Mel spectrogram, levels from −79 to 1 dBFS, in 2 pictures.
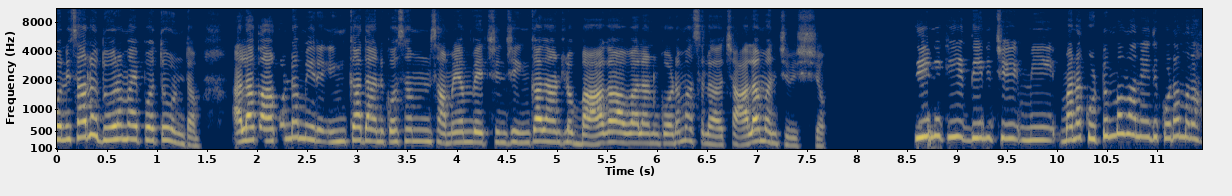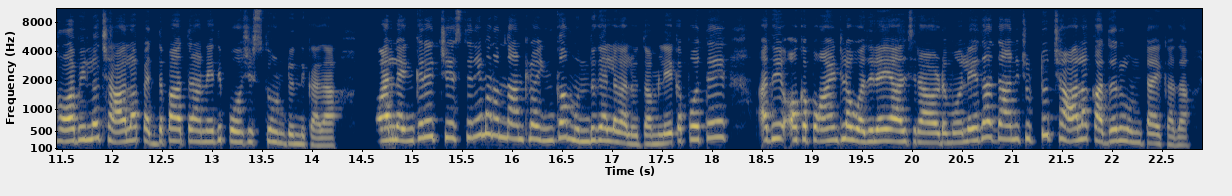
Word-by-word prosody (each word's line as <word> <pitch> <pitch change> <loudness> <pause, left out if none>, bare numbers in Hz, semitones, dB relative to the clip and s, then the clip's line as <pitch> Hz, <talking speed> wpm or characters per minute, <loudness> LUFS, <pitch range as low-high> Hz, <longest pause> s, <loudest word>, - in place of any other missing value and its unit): కొన్ని 310 0 +4
సార్లు 365 +3 +6
దూరమయిపోతూ 300 -1 +2
ఉంటాం. 180 -7 -6 0.4
అలా 290 +3 +7
కాకుండా 325 +6 +1
మీరు 285 -4 -1
ఇంకా 260 +3 +1
దాని 255 -2 -1
కోసం 265 +1 -3 0.2
సమయం 235 +2 -1
వెచ్చించి 235 +1 -4
ఇంకా 260 +3 +4
దాంట్లో 245 -1 -1 0.2
బాగా 225 +5 +4
అవ్వాలనుకోవడం 220 +2 -2
అసలా 205 -7 -4 0.2
చాలా 190 +8 +4
మంచి 215 -5 -7
విషయం. 160 -1 -10 0.9
దీనికి 370 0 +4 0.2
దీనిచి 340 0 0 0.2
మీ 295 - -2 0.3
మన 305 +3 +3
కుటుంబమనేది 380 0 +1
కూడా 365 +3 0
మన 350 -2 -1
హాబీలో 290 +5 +4
చాలా 255 +3 +3
పెద్ద 260 -4 -2
పాత్ర 270 0 +2
అనేది 250 +4 -4
పోషిస్తూ 245 +1 -3
ఉంటుంది 210 -3 -5
కదా! 170 -1 -2 0.5
వాళ్ళు 285 +2 +5
ఎంకరేజ్ 340 +7 -2
చేస్తేనే 345 +2 -4
మనం 400 -3 -1
దాంట్లో 320 0 -1
ఇంకా 315 +5 +1
ముందుకెళ్ళగలుగుతాం. 255 -8 -1
లేకపోతే, 305 +8 0 0.5
అది 305 +3 +1 0.2
ఒక 295 - -2
పాయింట్‌లో 290 +3 +1
వదిలేయాల్సి 260 0 +2
రావడమో, 230 0 -1
లేదా 290 +6 +2
దాని 315 -1 -2
చుట్టూ 325 +6 -4
చాలా 295 +1 +2
కథలు 270 +2 +1
ఉంటాయి 220 -3 -4
కదా! 180 -1 -7
270 Hz, 145 wpm, -22 LUFS, 235-315 Hz, 0.9 s, అలా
